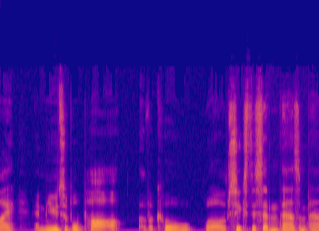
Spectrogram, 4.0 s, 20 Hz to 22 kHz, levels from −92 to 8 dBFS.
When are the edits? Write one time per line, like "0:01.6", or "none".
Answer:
0:02.9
